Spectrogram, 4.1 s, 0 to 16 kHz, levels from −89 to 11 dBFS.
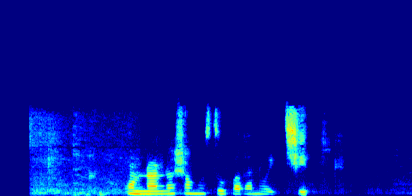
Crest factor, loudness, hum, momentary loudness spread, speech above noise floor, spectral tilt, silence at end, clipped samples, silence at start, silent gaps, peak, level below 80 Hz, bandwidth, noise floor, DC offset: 22 dB; -26 LUFS; none; 22 LU; 53 dB; -2.5 dB/octave; 1.05 s; under 0.1%; 0.35 s; none; -8 dBFS; -72 dBFS; 7.8 kHz; -80 dBFS; under 0.1%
